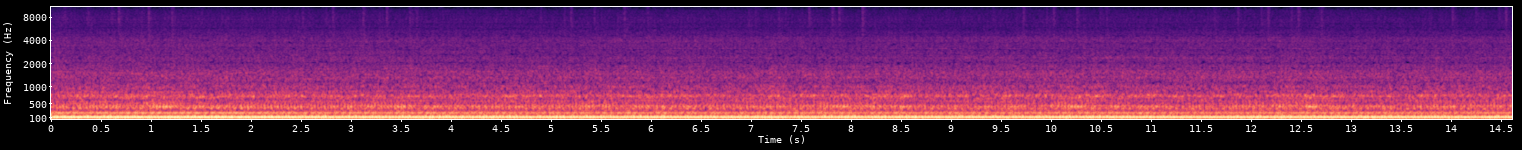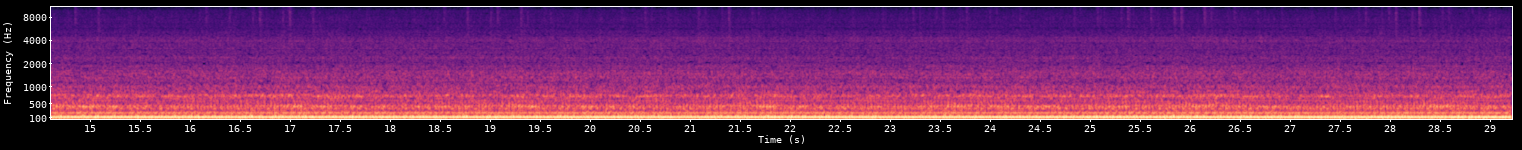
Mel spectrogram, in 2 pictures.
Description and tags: Sounds recorded while creating impulse responses with the DS-40.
